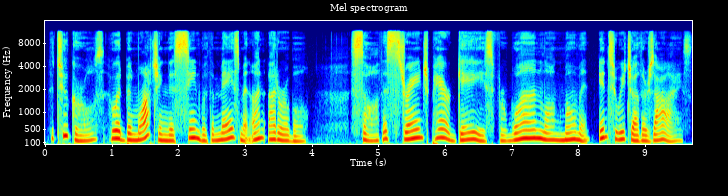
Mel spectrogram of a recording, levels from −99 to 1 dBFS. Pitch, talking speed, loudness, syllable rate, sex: 190 Hz, 155 wpm, -16 LUFS, 4.5 syllables/s, female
